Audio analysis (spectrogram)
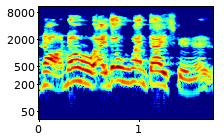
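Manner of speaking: high, drawn-out mock denial; acted denial. Acting out denial of craving.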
